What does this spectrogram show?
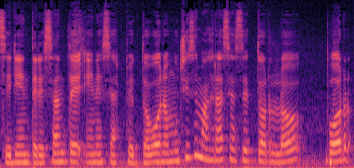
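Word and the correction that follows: Lew: ¿Héctor Lu o Héctor Lo? No sé. ¿Cómo se pronuncia tu apellido? – Leu. – O sea, Leu. Bien. L-E-W. O sea, no lo dije bien ninguna de las dos veces.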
